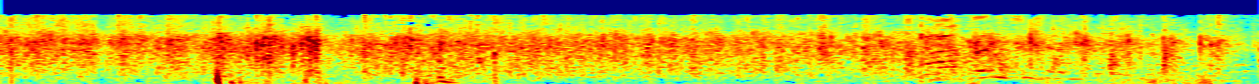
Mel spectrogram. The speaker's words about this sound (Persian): محکم تشویق کنین. محکم.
